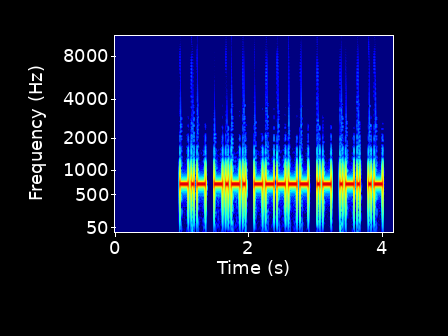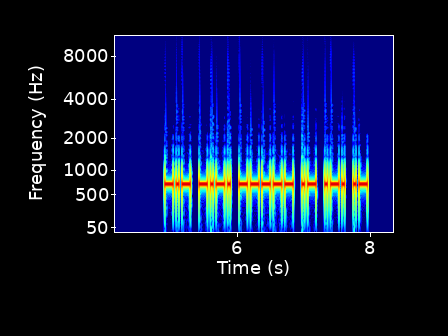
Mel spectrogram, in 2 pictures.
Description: Morse code, heard as a keyed tone, about 28 wpm, 700 Hz. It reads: KC0ARA KC0ARA
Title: USA Call Signs - 6 Characters - Repeated 2x - 28wpm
